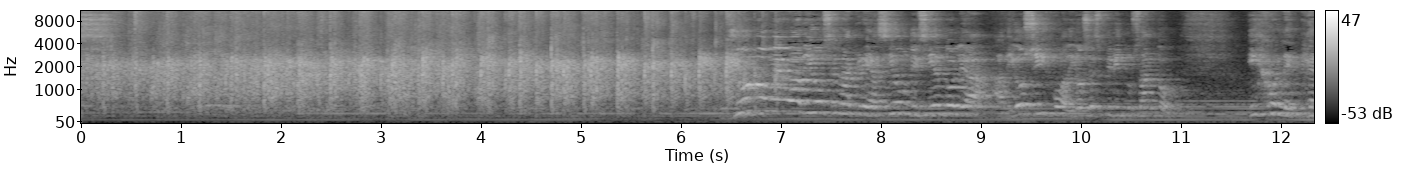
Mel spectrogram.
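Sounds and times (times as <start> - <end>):
audience applauding: 0.0 - 6.8
speech: 7.7 - 12.3.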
